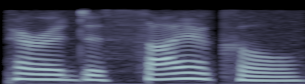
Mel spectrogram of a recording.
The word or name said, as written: paradisiacal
